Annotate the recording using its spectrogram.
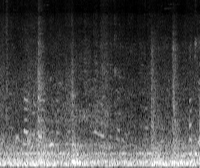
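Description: Indian Railways goods train of BOXNHL open wagons rolling past close by: a loud, steady rumble of wheels on rail with scattered clicks as the wagons go over the track.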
